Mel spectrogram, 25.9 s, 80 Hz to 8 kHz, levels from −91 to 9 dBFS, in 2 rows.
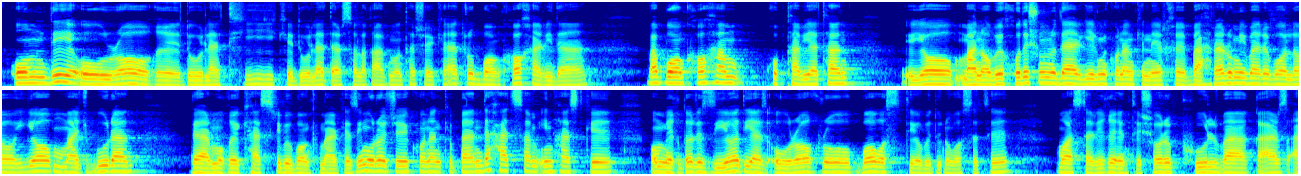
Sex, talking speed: male, 155 wpm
